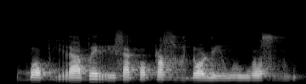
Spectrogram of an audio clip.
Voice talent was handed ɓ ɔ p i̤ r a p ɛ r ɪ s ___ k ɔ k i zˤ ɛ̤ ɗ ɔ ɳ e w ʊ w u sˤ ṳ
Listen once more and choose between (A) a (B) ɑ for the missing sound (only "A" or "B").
A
